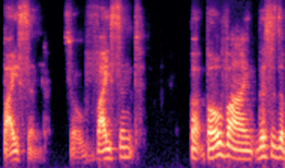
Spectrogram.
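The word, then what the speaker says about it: wisent: I know it starts with a W, but it's actually pronounced vicent, almost like bison. So vicent, but bovine, this is a bovine.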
